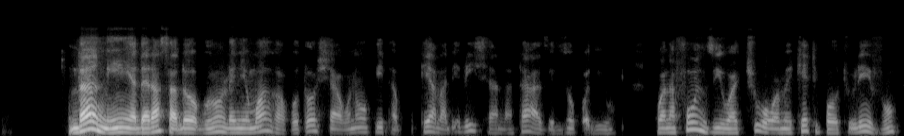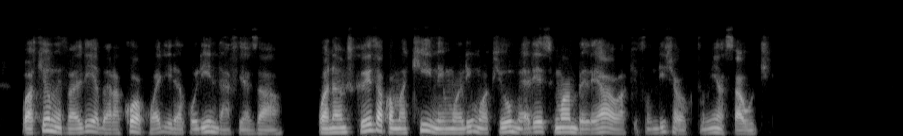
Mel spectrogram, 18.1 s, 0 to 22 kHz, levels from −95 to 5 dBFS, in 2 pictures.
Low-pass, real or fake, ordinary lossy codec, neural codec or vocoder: 7.2 kHz; fake; Opus, 16 kbps; codec, 16 kHz, 2 kbps, X-Codec, WavLM features, trained on Multilingual LibriSpeech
